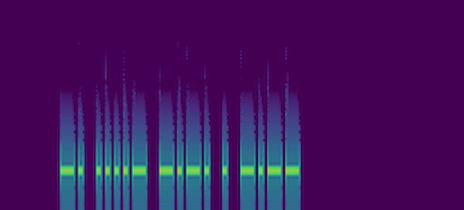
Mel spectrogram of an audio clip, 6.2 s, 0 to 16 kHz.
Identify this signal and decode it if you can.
Morse code, heard as a keyed tone, about 20 wpm, 700 Hz. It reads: N4CEY
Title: USA Call Signs - 5 Characters - Repeated 2x - 20wpm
